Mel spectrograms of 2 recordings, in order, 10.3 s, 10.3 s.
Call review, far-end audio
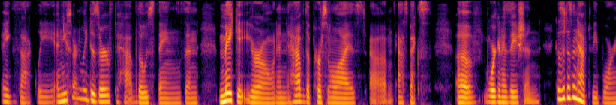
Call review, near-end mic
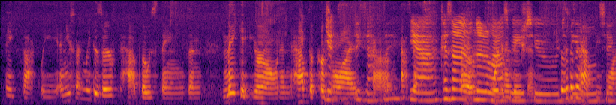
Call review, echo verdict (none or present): present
